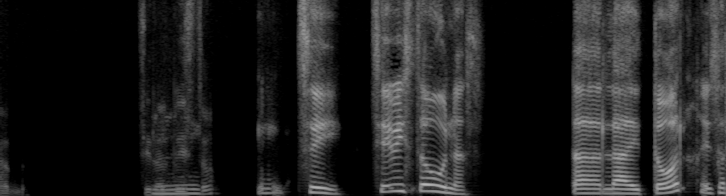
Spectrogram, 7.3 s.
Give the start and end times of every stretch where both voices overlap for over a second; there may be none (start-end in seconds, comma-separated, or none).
none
